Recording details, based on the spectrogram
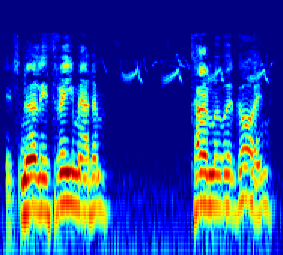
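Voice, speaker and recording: An actor playing a polite, hesitant but shrewd British chauffeur in a radio play. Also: male voice, fairly high pitch, flat delivery, normal speed, fairly bright tone. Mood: gentle. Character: deferential but shrewd working man, an elderly lady's chauffeur. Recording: dull radio recording, faint noise.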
